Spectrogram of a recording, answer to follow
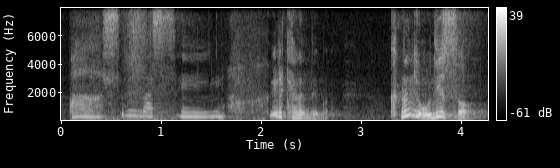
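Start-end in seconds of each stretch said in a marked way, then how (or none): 0.1-1.6 soft, slow, hushed Japanese sorry; bow your voice, tiptoe the words; timid apology. Retold or imitated. Japanese passerby apologizing cautiously, softly and slowly. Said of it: "조심해갖고".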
